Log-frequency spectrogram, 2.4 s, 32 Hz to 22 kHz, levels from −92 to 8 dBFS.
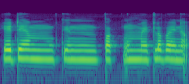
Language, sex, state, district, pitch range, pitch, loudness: Telugu, female, Andhra Pradesh, Sri Satya Sai, 215-230 Hz, 220 Hz, -17 LUFS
